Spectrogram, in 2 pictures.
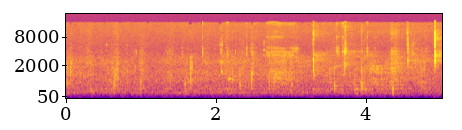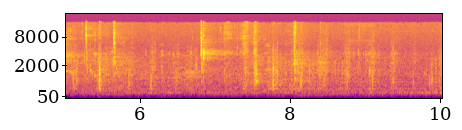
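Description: Faint close-up chewing of juicy watermelon flesh: soft, wet mouth clicks and smacks coming at irregular intervals.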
